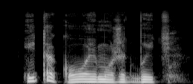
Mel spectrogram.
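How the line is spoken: Calm. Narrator (Russian): спокойно ответил Потап

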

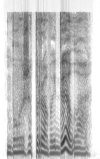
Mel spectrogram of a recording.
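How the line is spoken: Hissed. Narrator (Russian): прошипел Джим

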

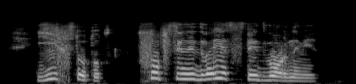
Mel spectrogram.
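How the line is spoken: Hoarse wheeze. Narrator (Russian): Саша просипел

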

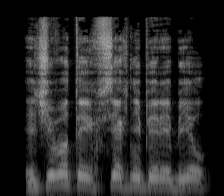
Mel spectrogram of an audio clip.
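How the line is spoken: Short chuckle. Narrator (Russian): хохотнул Кирк

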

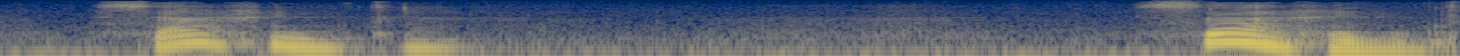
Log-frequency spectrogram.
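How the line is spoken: Sad. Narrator (Russian): говорит она печально

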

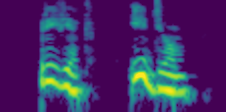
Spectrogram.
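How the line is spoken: Breathless exhale. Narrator (Russian): выдохнула я

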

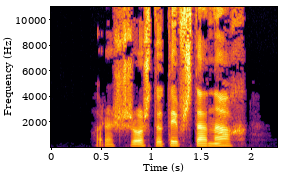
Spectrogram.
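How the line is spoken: Muttering. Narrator (Russian): пробурчал он

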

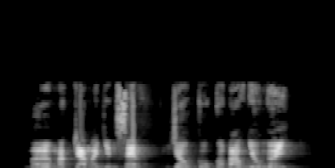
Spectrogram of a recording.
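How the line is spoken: Loud commanding shout. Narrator (Vietnamese): Quân Mạch quát lớn

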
